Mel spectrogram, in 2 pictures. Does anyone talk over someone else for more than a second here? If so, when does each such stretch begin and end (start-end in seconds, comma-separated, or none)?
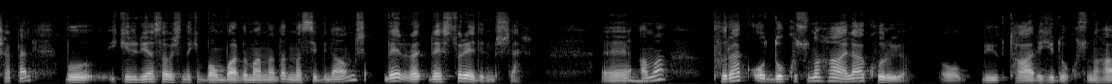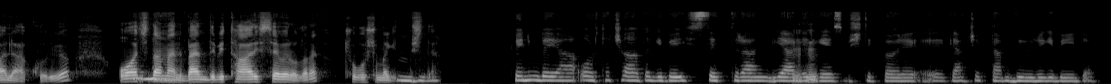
none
